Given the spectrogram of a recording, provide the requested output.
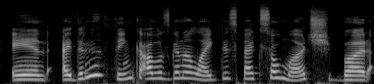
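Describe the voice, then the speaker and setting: A woman speaks at a moderate pace with ordinary pitch variation, in a very clean recording with a silent background. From Brazil. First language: Portuguese. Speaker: gaming YouTuber. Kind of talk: gameplay commentary. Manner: casual, hesitant with many fillers.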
